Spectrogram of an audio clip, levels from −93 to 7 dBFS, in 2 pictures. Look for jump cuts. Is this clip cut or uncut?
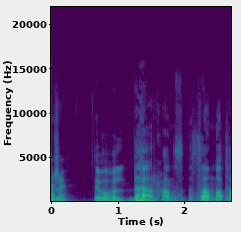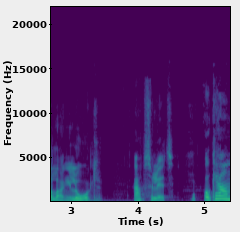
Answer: uncut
